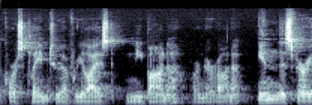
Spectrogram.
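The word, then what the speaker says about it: nibbāna: The early suttas, and the word which is commonly pronounced nirvana in Sanskrit is pronounced nibbana.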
